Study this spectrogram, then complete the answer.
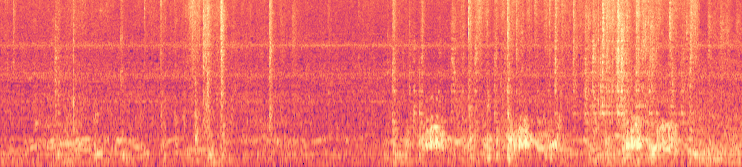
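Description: Pigeons in a loft holding widowed hens and young birds, soft repeated cooing that grows a little louder toward the end, with faint rustles and clicks in the background.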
